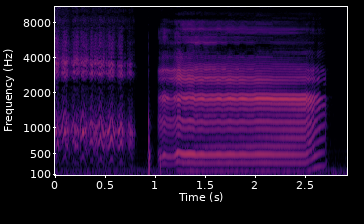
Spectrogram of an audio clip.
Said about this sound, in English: In fact, you were just playing with your goat machine over there. It's a cow machine, the captain of winning.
